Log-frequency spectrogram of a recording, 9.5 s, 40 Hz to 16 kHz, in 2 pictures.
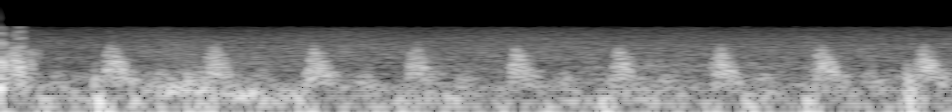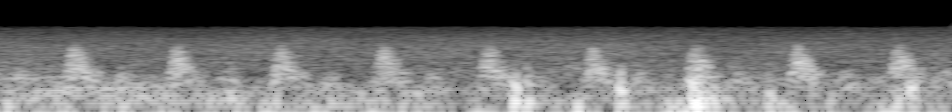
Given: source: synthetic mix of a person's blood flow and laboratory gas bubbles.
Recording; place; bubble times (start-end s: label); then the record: Doppler ultrasound of blood flow; subclavian vein
0.00-0.21 s: bubbles
From the record:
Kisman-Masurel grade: 212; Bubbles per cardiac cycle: several, 3 to 8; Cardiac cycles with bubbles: 1 to 10%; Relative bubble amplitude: moderate (0.250 to 0.450); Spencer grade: 1 (occasional bubble signal discernible with the cardiac motion signal, with majority of cardiac periods free of bubbles); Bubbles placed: anywhere in the cardiac cycle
